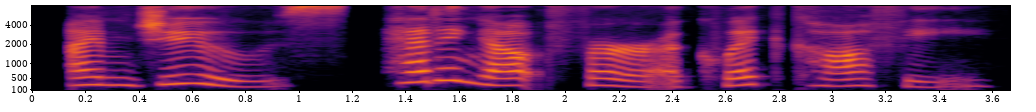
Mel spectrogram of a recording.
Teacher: You hear how just loses the T sound and for becomes fur.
